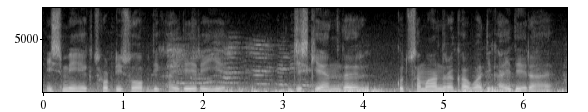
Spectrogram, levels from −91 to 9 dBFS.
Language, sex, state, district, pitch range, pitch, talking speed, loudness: Hindi, male, Rajasthan, Bikaner, 115-130 Hz, 120 Hz, 165 wpm, -17 LUFS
